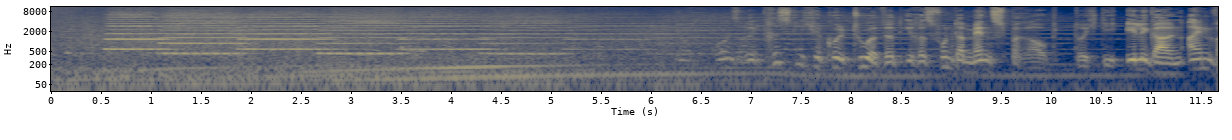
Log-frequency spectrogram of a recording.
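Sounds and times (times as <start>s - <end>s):
low vehicle rumble: 0.0s - 10.6s
ambulance siren in a two-tone wail: 0.0s - 11.1s
speech: 7.2s - 11.6s.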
